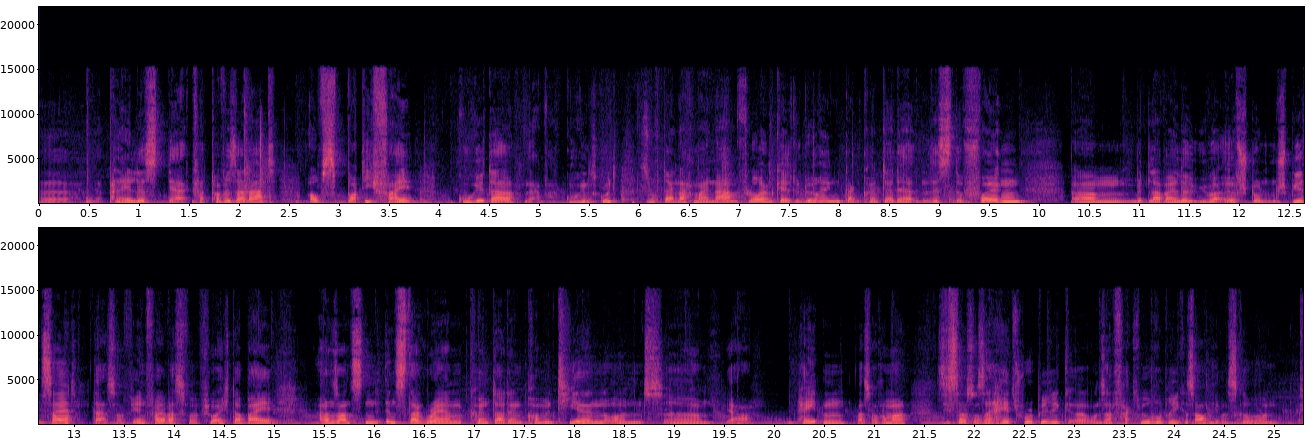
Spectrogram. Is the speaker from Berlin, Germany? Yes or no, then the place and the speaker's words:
yes; Berlin, Germany; bei uns in Berlin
